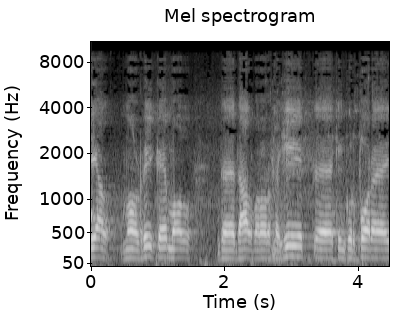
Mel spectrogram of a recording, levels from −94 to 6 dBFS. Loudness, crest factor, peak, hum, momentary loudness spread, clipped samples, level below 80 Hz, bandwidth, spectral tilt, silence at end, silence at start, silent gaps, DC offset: -19 LUFS; 14 dB; -4 dBFS; none; 6 LU; under 0.1%; -50 dBFS; 9.2 kHz; -6 dB/octave; 0 s; 0 s; none; under 0.1%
